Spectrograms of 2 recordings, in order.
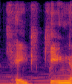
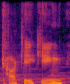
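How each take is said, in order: First: Cake is pronounced the usual English way. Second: Cake is pronounced with Japanese-style vowels. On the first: The speaker calls it right. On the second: The speaker calls it wrong.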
